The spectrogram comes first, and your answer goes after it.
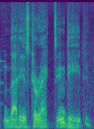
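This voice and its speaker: A man playing a calm, learned consultant in a fantasy video game, speaking in a formal, measured, dignified way. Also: sits low, slight background noise. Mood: composed, amused.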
